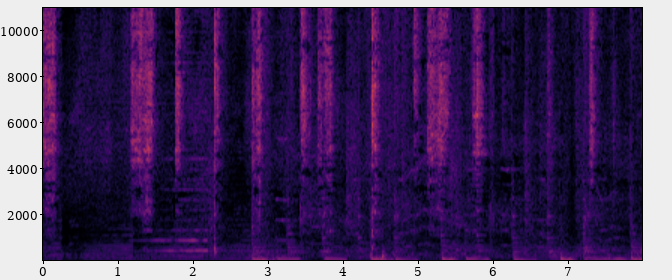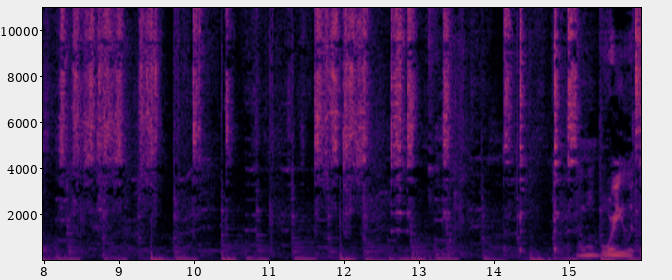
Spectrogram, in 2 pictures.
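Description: Model railway scenery foliage material is stirred and tossed in a container, a busy run of scraping, rasping and clinking strokes, close and fairly loud, continuing steadily with brief pauses.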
